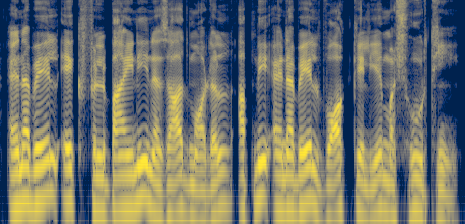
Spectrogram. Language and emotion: Urdu, neutral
